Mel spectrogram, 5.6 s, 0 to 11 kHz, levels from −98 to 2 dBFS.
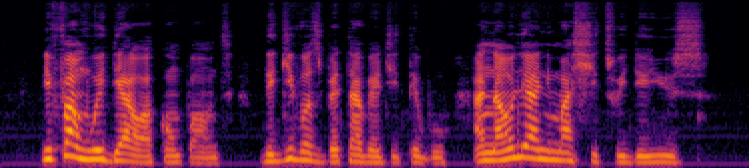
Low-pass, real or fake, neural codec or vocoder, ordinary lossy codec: none; real; none; none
